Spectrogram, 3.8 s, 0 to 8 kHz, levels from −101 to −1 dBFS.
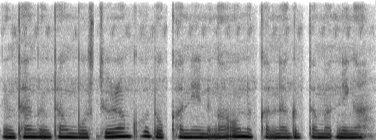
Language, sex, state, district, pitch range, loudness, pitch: Garo, female, Meghalaya, South Garo Hills, 190-210 Hz, -11 LUFS, 195 Hz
